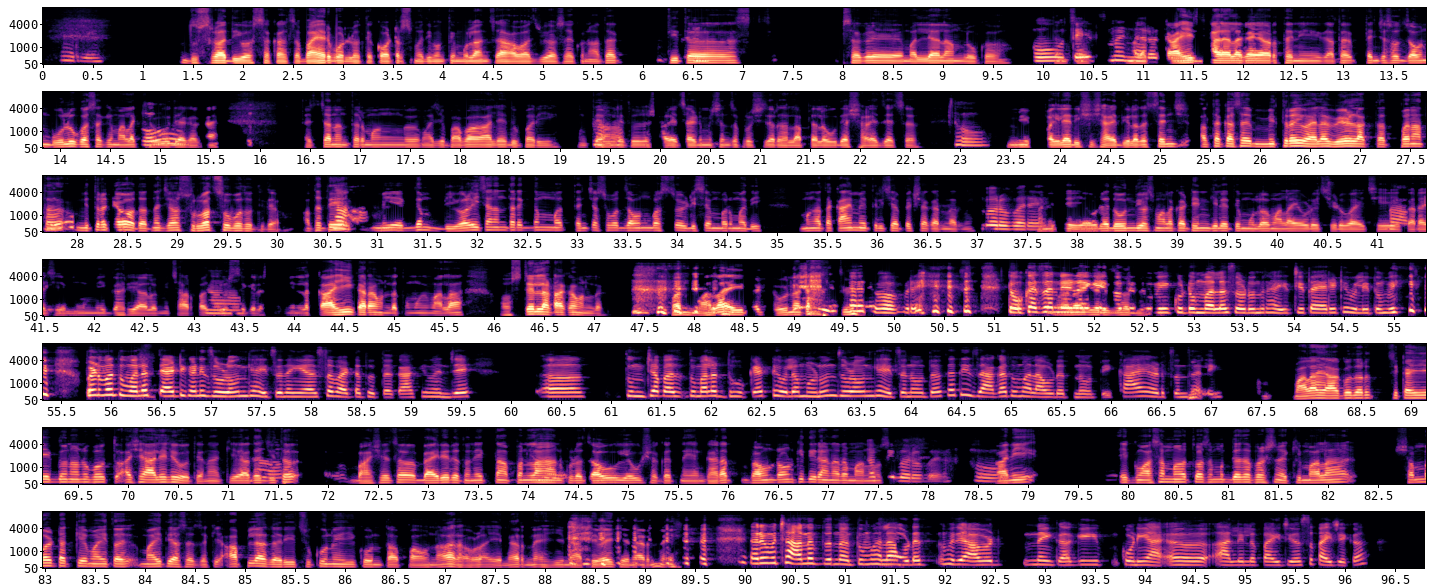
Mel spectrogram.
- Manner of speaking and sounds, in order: other noise; other background noise; tapping; in English: "प्रोसिजर"; unintelligible speech; giggle; laughing while speaking: "अरे, बापरे! टोकाचा निर्णय घेत … तयारी ठेवली तुम्ही"; chuckle; laughing while speaking: "इथे ठेवू नका तुम्ही. मला घरी जाऊ दे"; chuckle; sneeze; unintelligible speech; in English: "बॅरियर"; laughing while speaking: "पाहुणा-रावळा येणार नाही, नातेवाईक येणार नाही"; giggle; laugh
- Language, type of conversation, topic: Marathi, podcast, बाबा-आजोबांच्या स्थलांतराच्या गोष्टी सांगशील का?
